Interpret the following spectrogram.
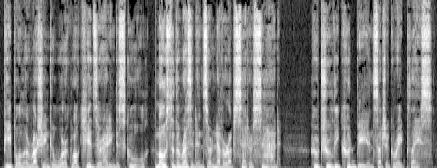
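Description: A man narrating a scripted amateur audio drama with a husky voice. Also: rumbling low, expressive, normal speed, no room sound, clean studio sound.

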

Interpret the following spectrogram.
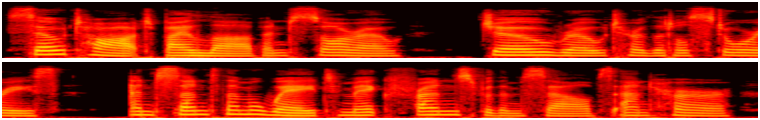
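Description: A woman narrating an audiobook in an expressive, literary storytelling style. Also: fairly low pitch, no echo.

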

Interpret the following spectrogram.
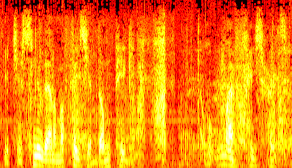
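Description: An actor playing a vicious, desperate escaped convict with barking gangster menace in a 1940s radio crime drama. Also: male voice, mid-range voice, measured pace, natural voice. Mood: surly, exhausted. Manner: barking, menacing tough-guy gangster talk. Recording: noisy, crackly 1940s radio recording.

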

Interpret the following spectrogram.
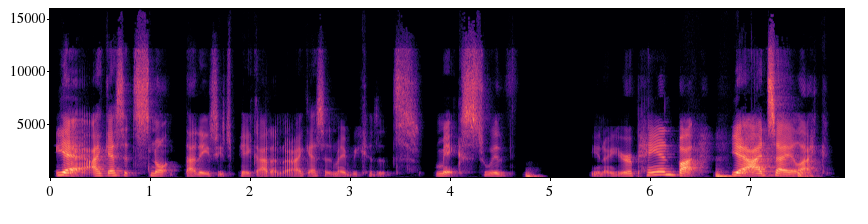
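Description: A woman's voice: medium pitch, wildly swooping pitch, normal speed, creaky, a bit bright. A young woman in casual chat, talking in a chatty way with lots of fillers and frequent laughs.

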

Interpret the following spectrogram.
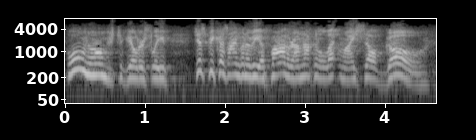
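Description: An actor playing an earnest, boyish young husband in a 1950s radio sitcom. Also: male voice, sits high, expressive, fast. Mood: earnest worry. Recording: muffled old radio broadcast.

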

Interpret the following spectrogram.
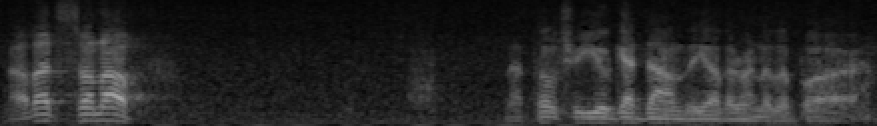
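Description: An actor playing a firm, weary frontier marshal in a terse, commanding 1950s radio western style. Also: male voice, low-pitched, sing-song, a little fast, pushed and bright, full character voice, low-quality recording. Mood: stern, commanding. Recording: old radio recording with crowd noise.

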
